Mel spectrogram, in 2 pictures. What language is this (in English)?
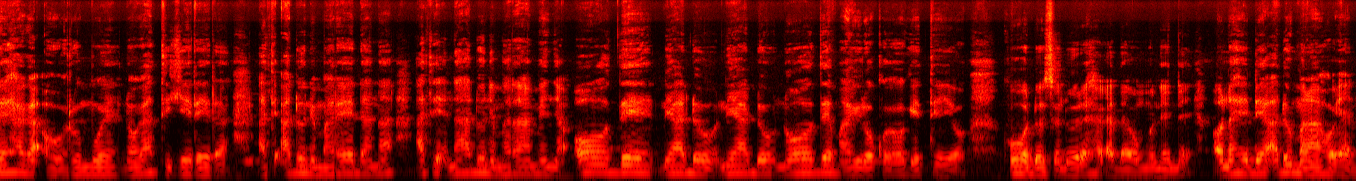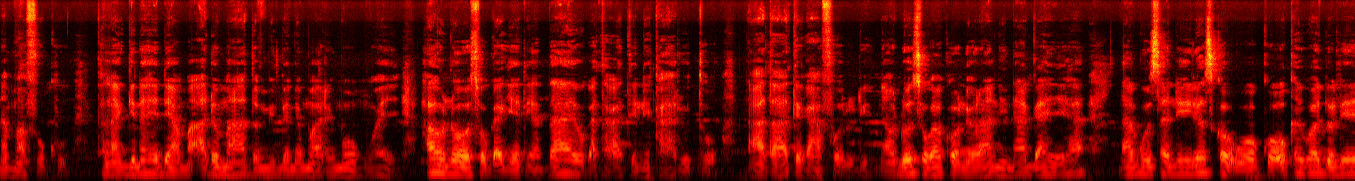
Kikuyu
